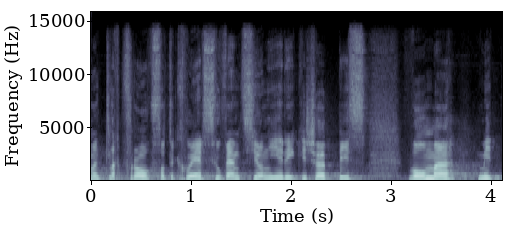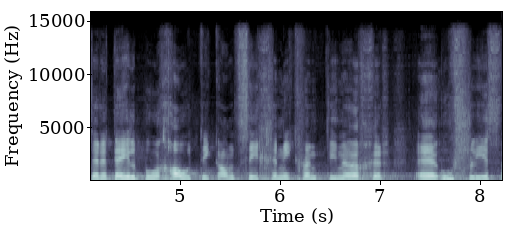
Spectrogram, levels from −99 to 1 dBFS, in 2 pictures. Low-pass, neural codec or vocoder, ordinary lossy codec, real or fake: 14.4 kHz; codec, 44.1 kHz, 7.8 kbps, Pupu-Codec; none; fake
